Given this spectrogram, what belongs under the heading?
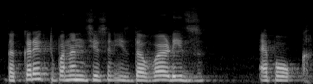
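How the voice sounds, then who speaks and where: A man teaching an exam-prep vocabulary lesson, explaining each word slowly and repeating points, with English terms mixed into Hindi. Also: sits high, little pitch movement, darkish tone.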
